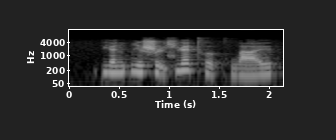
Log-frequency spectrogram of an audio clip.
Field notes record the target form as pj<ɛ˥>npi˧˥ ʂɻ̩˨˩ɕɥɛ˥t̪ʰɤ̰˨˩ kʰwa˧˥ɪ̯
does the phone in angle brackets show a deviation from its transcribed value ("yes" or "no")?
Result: yes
